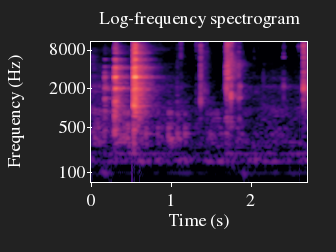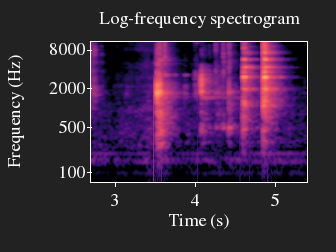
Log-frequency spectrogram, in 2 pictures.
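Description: Two eggs are cracked into sourdough rye pancake batter with oat milk, giving a series of sharp close taps and cracks against a bowl, followed by wet clicks and drips in an otherwise quiet kitchen.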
